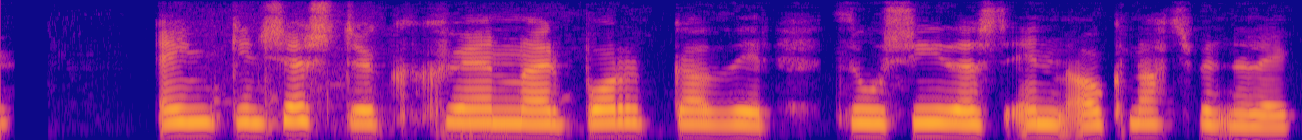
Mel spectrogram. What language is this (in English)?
Icelandic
